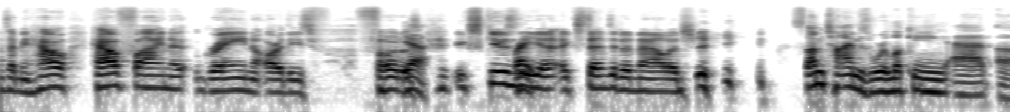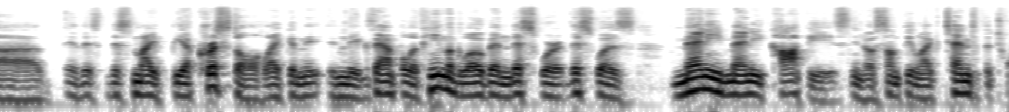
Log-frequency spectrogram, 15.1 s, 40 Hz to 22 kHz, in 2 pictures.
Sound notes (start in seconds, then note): 3.0 laughs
